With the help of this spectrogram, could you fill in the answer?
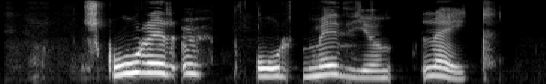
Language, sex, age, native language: Icelandic, male, 8, Icelandic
